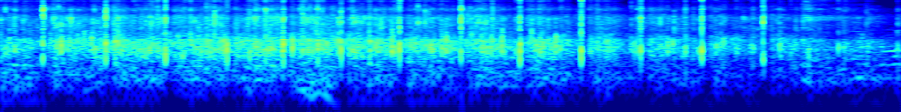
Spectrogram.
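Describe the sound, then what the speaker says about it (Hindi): Loud, sustained audience applause at a live comedy show, dense rapid clapping from a large crowd holding steady throughout, with no pauses. "एक बार जोरदार ताली।"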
